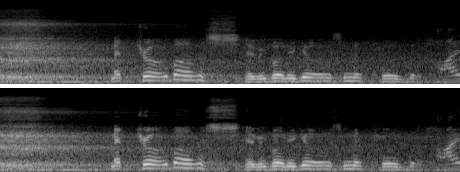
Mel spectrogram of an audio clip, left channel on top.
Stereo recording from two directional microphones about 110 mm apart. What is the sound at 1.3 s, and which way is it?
Speech, 45° left (ahead or behind).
